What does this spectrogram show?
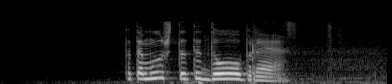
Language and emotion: Russian, positive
